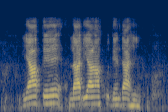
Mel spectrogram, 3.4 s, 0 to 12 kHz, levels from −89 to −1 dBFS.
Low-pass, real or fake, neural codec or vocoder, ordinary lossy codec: 7.2 kHz; fake; codec, 16 kHz, 4.8 kbps, FACodec; Opus, 64 kbps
